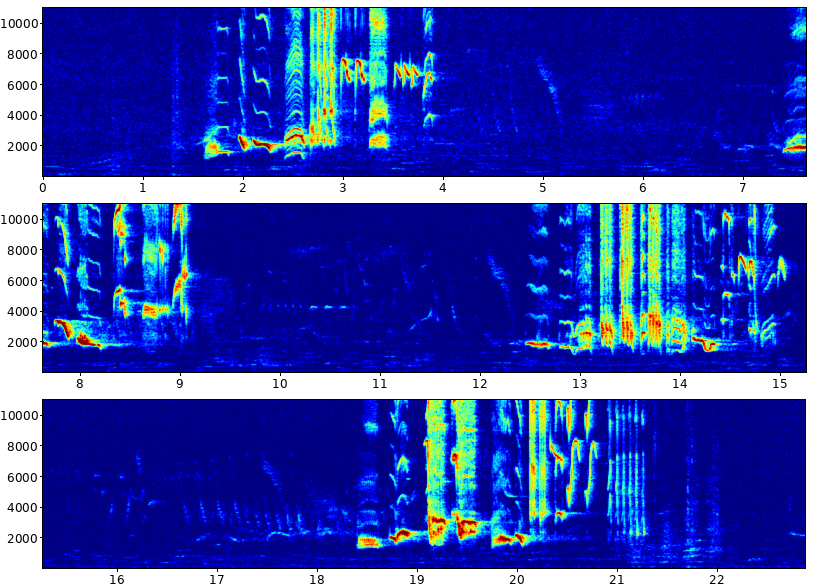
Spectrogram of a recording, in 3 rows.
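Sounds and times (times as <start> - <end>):
common blackbird singing: 1.5 - 4.1, 6.8 - 9.2, 10.0 - 15.2, 15.8 - 21.4.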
